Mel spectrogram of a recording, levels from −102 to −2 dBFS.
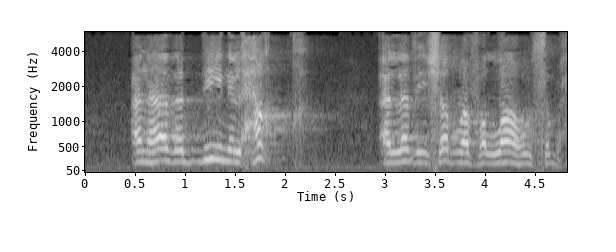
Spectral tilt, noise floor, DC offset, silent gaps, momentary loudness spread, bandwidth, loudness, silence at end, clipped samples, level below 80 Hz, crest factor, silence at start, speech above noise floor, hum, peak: -3.5 dB/octave; -53 dBFS; under 0.1%; none; 14 LU; 6 kHz; -23 LUFS; 0 s; under 0.1%; -64 dBFS; 14 dB; 0.45 s; 30 dB; none; -10 dBFS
